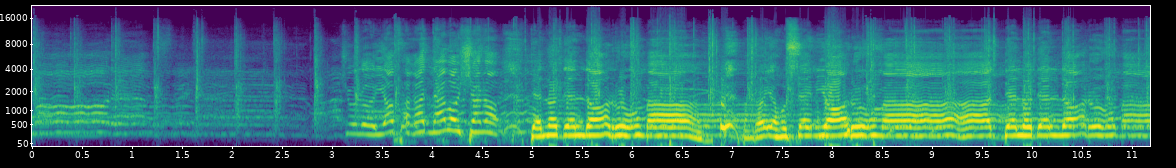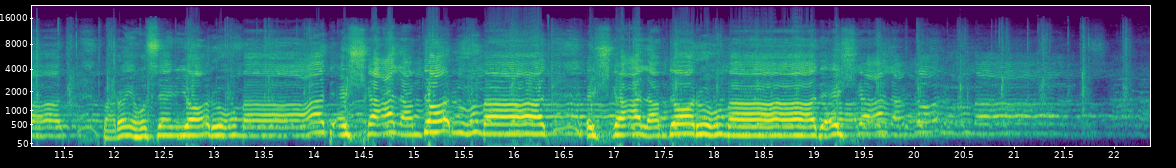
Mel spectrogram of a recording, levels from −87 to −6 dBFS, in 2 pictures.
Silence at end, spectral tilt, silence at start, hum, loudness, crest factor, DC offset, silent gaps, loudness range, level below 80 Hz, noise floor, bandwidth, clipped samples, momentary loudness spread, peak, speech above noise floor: 0 s; -4.5 dB/octave; 0 s; none; -10 LUFS; 10 dB; under 0.1%; none; 9 LU; -48 dBFS; -36 dBFS; 16.5 kHz; 1%; 17 LU; 0 dBFS; 27 dB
